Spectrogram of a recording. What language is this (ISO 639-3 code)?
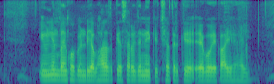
mag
